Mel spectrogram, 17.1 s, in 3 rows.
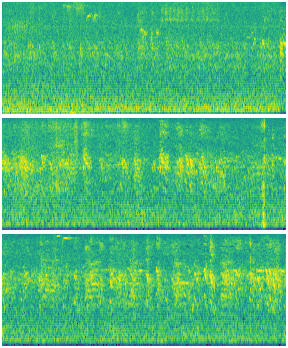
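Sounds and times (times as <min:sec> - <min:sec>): small birds chirping and twittering: 0:00.0 - 0:17.0
steady background hiss: 0:00.0 - 0:17.0.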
